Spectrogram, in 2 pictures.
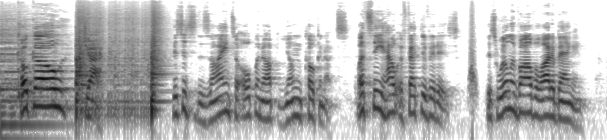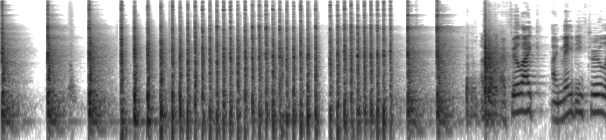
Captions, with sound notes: Coco Jack. [drum roll tapping] This is designed to open up young coconuts. Let's see how effective it is. [air whooshes] This will involve a lot of banging. [hammer banging loudly] [air whooshes] [hammer rapidly tapping] Okay, I feel like I may be through.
